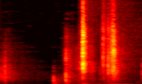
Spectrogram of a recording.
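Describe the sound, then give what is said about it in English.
A door being opened: two dull thunks followed by a sharp latch click and a brief rattle, then a soft final tap. No voices. “Open the door and see.”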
